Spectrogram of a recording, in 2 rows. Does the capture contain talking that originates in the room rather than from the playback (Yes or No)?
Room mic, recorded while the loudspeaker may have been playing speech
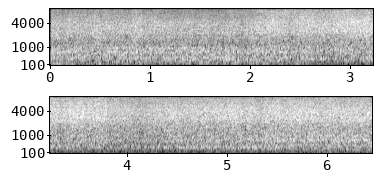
No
